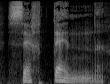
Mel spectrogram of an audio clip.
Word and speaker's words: certaine: and then they will produce this un sound. Okay, so it's nasal in your nose, un. Okay, if you add this at the end, then it will change the thing, and then you will pronounce it n.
